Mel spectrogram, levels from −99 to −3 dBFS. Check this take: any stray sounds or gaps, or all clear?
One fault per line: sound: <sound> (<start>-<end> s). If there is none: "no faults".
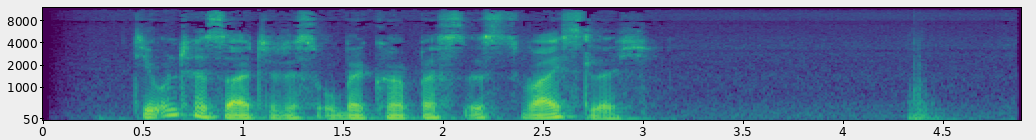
sound: thud (4.3-4.7 s)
